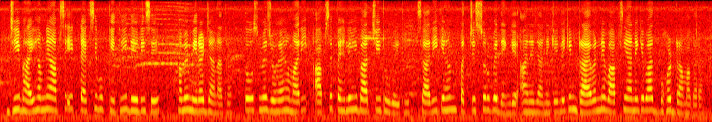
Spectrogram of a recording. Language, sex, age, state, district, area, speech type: Urdu, female, 18-30, Delhi, East Delhi, urban, spontaneous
